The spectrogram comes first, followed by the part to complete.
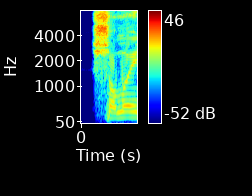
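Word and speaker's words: ث: উপরে নিচে দাঁত আছে উপরে দাতের দুইটা দাঁতের আগার সাথে লাগাবো সামনের দুইটা দাঁত তাহলেই হরফটি উচ্চারণ হয়ে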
